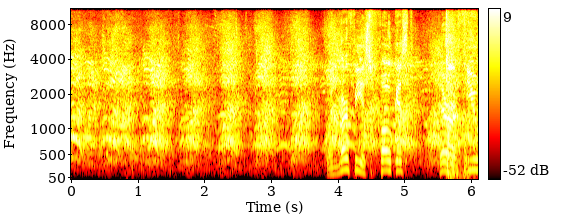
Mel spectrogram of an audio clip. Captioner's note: fans chanting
